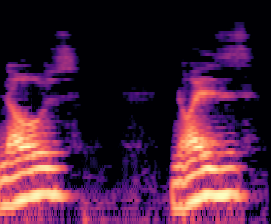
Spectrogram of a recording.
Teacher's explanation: S in those words, nose, noise, had more of a little bit of a Z tinge to it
